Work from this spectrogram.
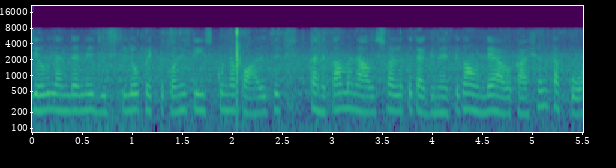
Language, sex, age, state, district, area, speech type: Telugu, female, 18-30, Andhra Pradesh, Visakhapatnam, urban, spontaneous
